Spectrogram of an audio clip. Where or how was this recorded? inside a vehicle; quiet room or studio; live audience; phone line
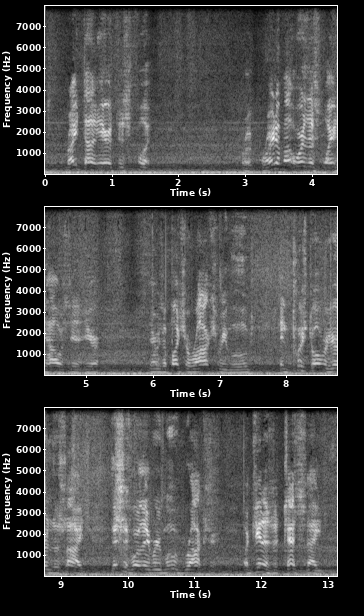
inside a vehicle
